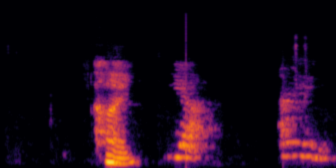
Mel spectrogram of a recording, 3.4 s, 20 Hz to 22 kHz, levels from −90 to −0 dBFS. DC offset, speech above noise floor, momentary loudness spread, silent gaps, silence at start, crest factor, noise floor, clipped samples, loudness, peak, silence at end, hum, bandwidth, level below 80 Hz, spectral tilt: under 0.1%; 62 dB; 17 LU; none; 0.95 s; 24 dB; -84 dBFS; under 0.1%; -23 LUFS; -2 dBFS; 0.1 s; none; 7.6 kHz; -64 dBFS; -8 dB/octave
